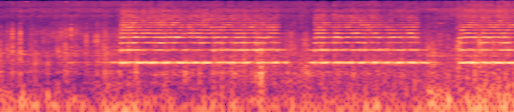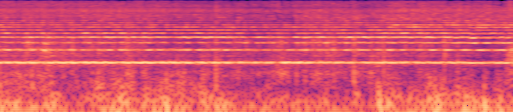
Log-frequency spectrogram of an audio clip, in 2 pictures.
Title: Kreischende Scheibenbremse reparieren. Kettendreck. Funktioniert immer. Quietschend Pfeiffend Bremse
